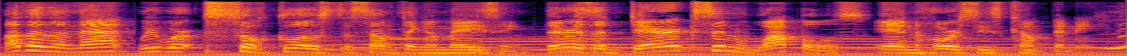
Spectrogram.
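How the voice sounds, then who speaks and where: Higher-pitched, dry man. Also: animated, a little fast, over music. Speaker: podcast co-host. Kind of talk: casual banter, partly reading texts aloud.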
